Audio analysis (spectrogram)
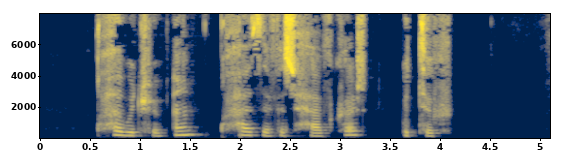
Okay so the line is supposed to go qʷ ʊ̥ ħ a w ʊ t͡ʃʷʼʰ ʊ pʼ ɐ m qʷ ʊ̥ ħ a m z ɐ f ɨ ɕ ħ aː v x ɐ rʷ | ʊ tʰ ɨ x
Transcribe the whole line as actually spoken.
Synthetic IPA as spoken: qʷ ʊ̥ ħ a w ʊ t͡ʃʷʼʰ ʊ pʼ ɐ m qʷ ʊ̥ ħ a z ɐ f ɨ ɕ ħ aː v x ɐ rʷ | ʊ tʰ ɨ x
